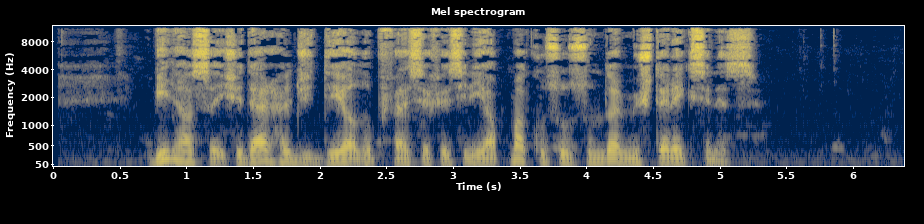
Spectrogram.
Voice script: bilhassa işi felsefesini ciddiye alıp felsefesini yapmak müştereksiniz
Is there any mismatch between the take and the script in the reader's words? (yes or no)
yes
